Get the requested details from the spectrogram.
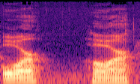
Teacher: basically I have a little bit of rounding. My tongue is tight and back, and unlike the sound, where my tongue doesn't move, it's a vowel, a monophthong vowel, no movement, just tight tongue against the teeth.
